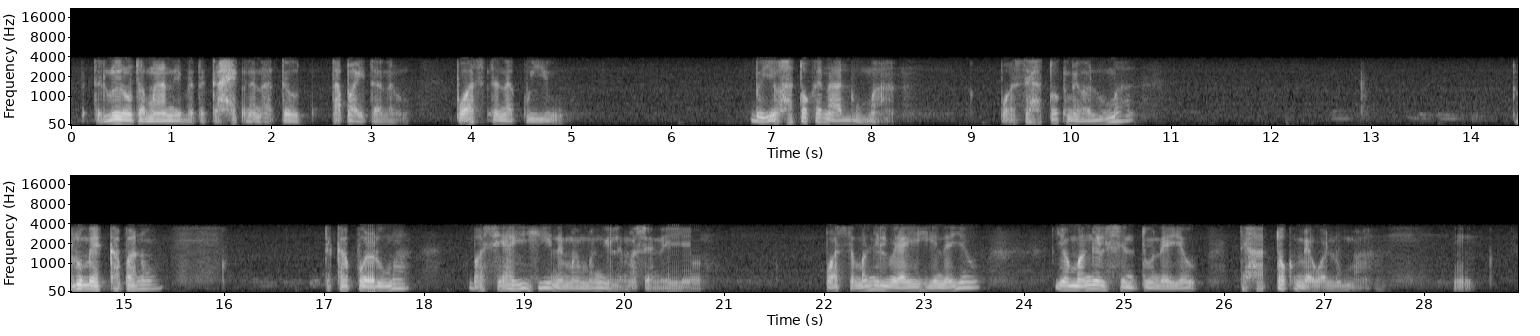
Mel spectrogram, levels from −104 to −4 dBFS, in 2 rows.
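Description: At 1.02 s the speech and its background drop suddenly by about 2 dB and stay there. This microphone volume stepped down was likely the call software cutting the input gain in a single step after judging the level too hot.

At 1.72 to 1.74 s, right after "bete kahet", a brief 20 ms blip is heard. This is packet loss with last packet repeated: one packet went missing and the receiver replayed the previous one.

From 4.08 to 4.11 s, just before "te na", the loudest syllable turns harsh and crackly. This is microphone overload, likely from input volume set too high. Peaks pushed about 4 dB past the converter's limit, flattening the tops of roughly one percent of samples.

The same repeated-packet fault returns three more times. At 17.44 to 17.50 s a 60 ms robotic buzz fits three lost 20 ms packets in a row, with the repeats droning at about 50 Hz. From 20.44 to 20.80 s the speech turns choppy and stuttering as 240 ms of loss scatters across 360 ms, with the longest unbroken run lasting 60 ms. 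At 26.34 to 26.38 s, between "eiau te" and "meu a", a 40 ms stutter points to two lost packets. All of this rides on narrow telephone-band G.711 audio, which stays within about 150 Hz to 3.4 kHz.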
